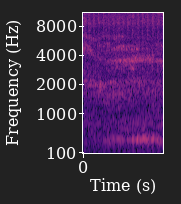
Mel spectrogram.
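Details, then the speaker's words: First-generation carbureted Yamaha Mio, after carburetor service: starts easily into a soft, steady idle with an even beat, no stumbles or popping; the earlier hard starting is cured. "เคสตาร์ทดูนะครับโอเคสตาร์ทง่ายเลยครับเสียงนิ่มขึ้นเลย"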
